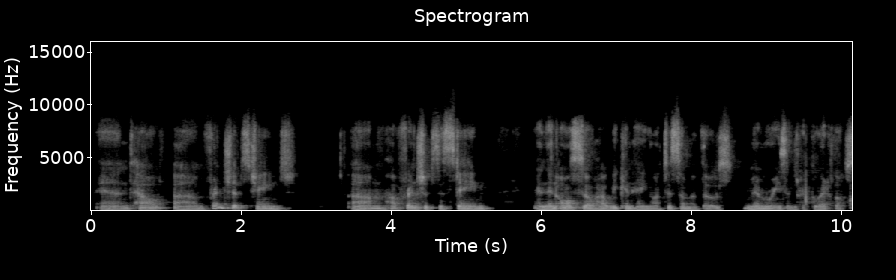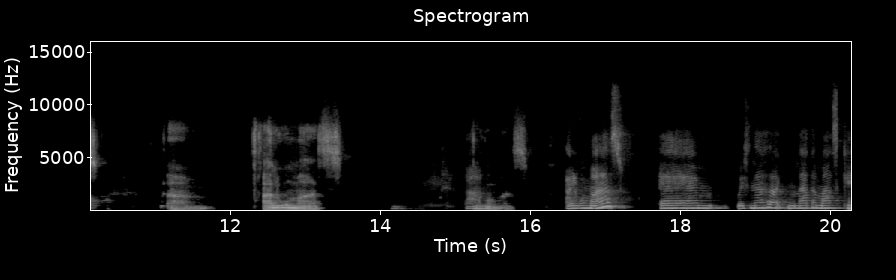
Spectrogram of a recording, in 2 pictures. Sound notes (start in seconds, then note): 9.2 speaks Spanish; 16.6 Sandra speaking Spanish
